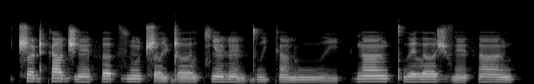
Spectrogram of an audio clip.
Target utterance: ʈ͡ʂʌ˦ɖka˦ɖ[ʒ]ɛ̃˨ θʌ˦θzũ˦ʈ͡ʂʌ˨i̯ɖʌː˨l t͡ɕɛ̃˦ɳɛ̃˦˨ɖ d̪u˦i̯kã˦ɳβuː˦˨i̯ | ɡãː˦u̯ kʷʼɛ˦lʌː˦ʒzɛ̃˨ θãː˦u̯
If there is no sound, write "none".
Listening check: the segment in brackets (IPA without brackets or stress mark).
ʒ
